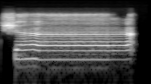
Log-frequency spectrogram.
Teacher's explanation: Kurang panjang sama kurang menekan ke hamzahnya. Jadi kayak dihentak.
